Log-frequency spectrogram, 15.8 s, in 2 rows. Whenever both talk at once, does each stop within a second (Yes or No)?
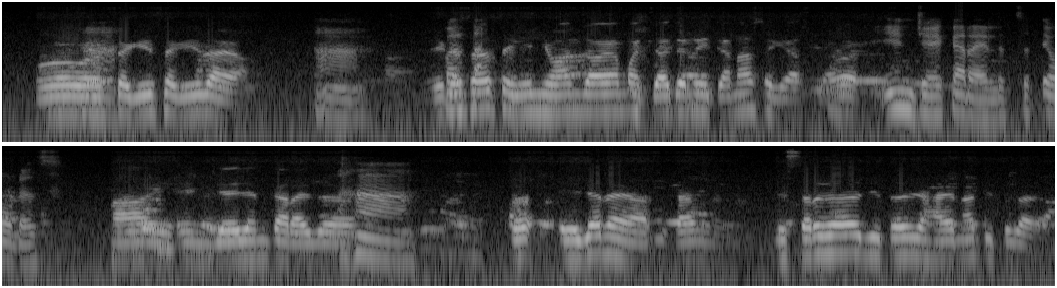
Yes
